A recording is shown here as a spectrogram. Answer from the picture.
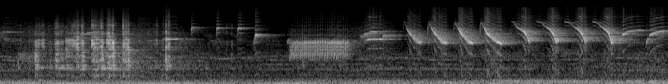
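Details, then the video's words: Canary song used to stimulate other canaries to sing: varied chirps, a short buzzy passage and flat tones, then a rhythmic series of swooping whistled notes repeated about three times a second. "Suara pancingan kenari untuk merangsang burung kenari bunyi"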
